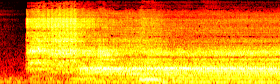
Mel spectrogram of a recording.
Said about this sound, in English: I know that this is real because... you've been in one. Yeah. This is a Maserati Gran Turismo.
